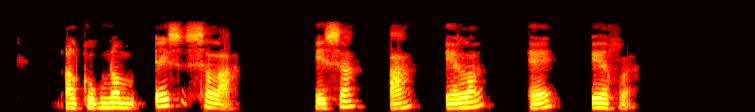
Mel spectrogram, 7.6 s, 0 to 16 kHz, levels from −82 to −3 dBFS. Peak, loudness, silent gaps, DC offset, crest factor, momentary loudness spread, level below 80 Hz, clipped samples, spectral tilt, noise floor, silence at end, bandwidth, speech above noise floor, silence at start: -2 dBFS; -18 LUFS; 1.47-1.54 s, 2.41-3.15 s, 3.66-3.89 s, 4.21-4.44 s, 4.95-5.27 s, 5.64-5.91 s; under 0.1%; 18 dB; 10 LU; -62 dBFS; under 0.1%; -5.5 dB/octave; under -90 dBFS; 1.2 s; 7.8 kHz; over 73 dB; 0.65 s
